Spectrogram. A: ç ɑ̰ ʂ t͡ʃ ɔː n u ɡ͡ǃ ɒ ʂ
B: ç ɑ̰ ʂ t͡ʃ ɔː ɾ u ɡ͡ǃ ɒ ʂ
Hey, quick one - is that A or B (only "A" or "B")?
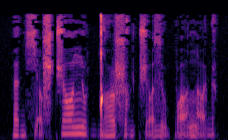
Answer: A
